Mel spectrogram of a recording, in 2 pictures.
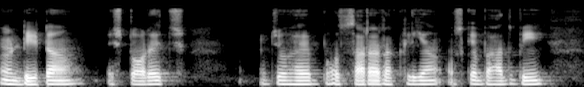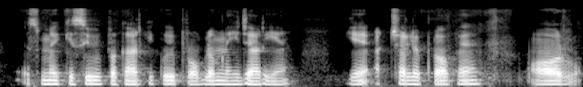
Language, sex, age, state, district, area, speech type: Hindi, male, 30-45, Madhya Pradesh, Betul, urban, spontaneous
